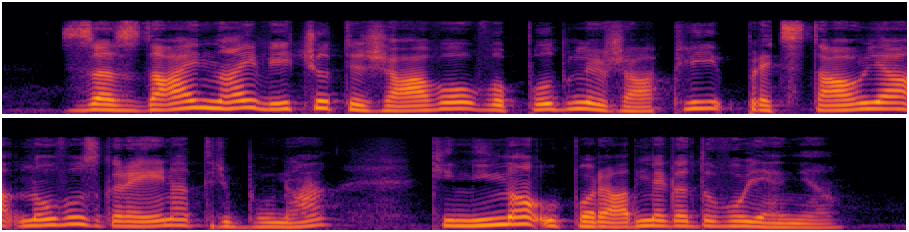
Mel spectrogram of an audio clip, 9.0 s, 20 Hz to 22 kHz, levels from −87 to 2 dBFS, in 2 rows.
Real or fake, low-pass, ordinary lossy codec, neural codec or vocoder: fake; 10.8 kHz; none; codec, 24 kHz, 1 kbps, SNAC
